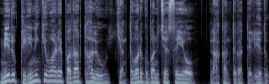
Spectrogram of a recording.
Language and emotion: Telugu, fearful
